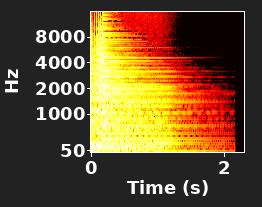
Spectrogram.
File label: D Diminished 7th D down Guitar Open D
